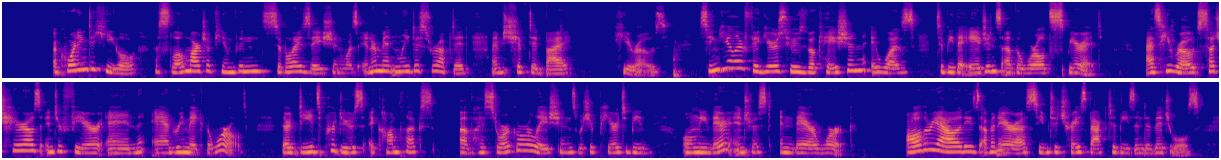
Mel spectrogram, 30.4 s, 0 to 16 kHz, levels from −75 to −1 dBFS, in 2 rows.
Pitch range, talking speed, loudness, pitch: 190-235 Hz, 140 wpm, -29 LUFS, 210 Hz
